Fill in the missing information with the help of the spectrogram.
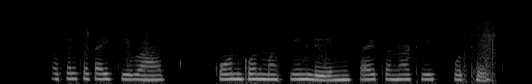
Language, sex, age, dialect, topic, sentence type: Chhattisgarhi, female, 25-30, Northern/Bhandar, agriculture, question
